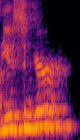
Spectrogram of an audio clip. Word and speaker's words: Businger: Stephen, I forgot to ask, Businger? Very good. Okay, not a soft G. Businger is a certified consulting meteorologist, hence our little weather report, if you caught that before we got started.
